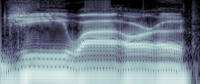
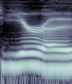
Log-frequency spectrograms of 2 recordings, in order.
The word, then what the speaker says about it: gyro: you say the word g y r o I have always pronounced it gyro right I feel like that's the Americanized way to say it it's fun to say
